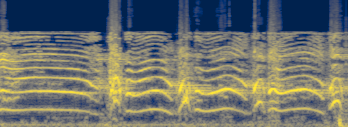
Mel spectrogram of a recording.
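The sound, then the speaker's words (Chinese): Loud, continuous infant-like crying in a northeastern Chinese folk stage skit: high, wavering wails broken by short sobbing catches. “别哭了啊！别哭了”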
